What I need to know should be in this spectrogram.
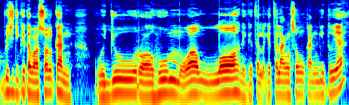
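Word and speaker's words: والله: Nah, kemudian di sini wallah ini jangan kita baca wala jangan. Tapi kita tebalkan wallah. Nah, wallah kita tebalkan. Jangan dibaca wallah.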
